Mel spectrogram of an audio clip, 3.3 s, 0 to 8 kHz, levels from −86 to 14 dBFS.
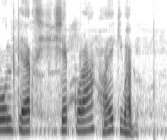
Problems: continuous background conversations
